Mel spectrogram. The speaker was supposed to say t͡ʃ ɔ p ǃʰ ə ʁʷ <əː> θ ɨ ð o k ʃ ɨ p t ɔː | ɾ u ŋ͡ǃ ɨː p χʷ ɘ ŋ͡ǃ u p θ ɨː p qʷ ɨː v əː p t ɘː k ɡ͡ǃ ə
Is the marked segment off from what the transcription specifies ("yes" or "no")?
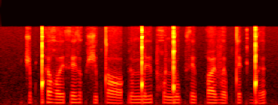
yes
